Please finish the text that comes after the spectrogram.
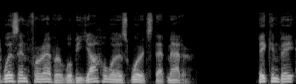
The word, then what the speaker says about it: Yahowah: apart from, min, except, Yahowah, Yahowah, the proper pronunciation of the name of Eloah, God as directed in his Torah, teaching regarding his Haya, existence and our Shalom, restoration.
